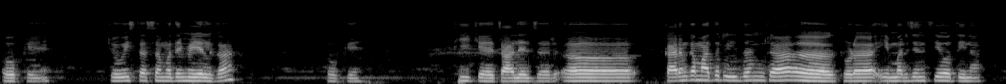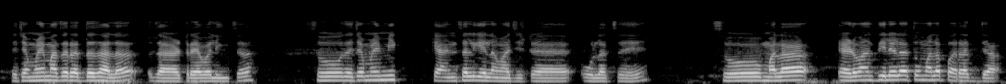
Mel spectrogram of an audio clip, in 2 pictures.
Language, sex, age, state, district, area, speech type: Marathi, male, 18-30, Maharashtra, Ratnagiri, urban, spontaneous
